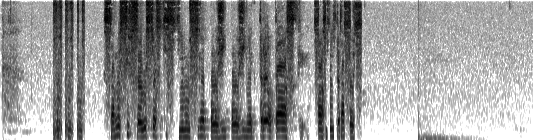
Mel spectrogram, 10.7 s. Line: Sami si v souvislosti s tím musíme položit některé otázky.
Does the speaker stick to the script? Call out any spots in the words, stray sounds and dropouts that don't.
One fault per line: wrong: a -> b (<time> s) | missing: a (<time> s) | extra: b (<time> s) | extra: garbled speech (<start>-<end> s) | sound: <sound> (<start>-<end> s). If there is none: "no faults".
sound: laugh (1.1-1.7 s)
extra: položit (4.5 s)
extra: garbled speech (6.3-7.2 s)
sound: thud (8.3-9.9 s)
